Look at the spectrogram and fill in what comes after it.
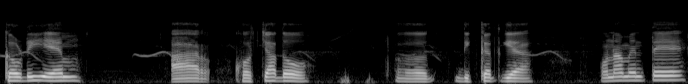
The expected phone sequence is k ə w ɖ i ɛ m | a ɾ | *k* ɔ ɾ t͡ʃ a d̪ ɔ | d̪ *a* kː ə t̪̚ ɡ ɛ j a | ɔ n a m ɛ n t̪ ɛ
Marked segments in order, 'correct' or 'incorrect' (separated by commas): incorrect, incorrect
